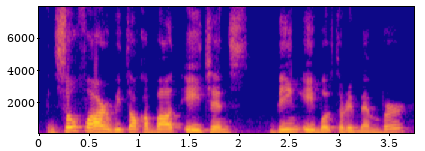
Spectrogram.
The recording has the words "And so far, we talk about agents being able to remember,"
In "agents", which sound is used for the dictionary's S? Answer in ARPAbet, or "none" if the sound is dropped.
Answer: S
